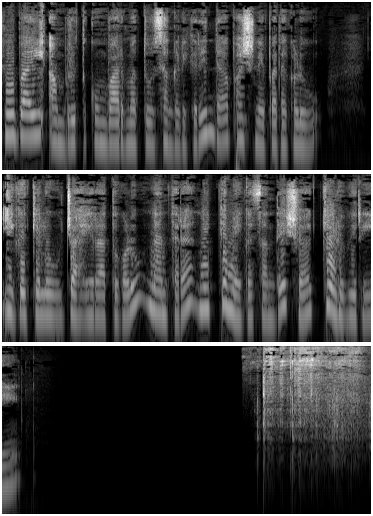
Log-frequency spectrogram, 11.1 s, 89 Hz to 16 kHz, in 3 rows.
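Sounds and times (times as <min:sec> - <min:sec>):
speech: 0:00.0 - 0:07.7
coins dropping and clattering: 0:09.8 - 0:11.0.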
